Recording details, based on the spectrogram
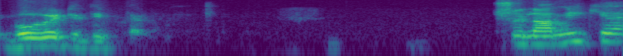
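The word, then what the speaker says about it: tsunami: ये जो है टी साइलेंट होता है, तसुनामी लिखाता है वो, है ना। और जापानी शब्द, जापानी भाषा में तसुनामी लिखाता है, लेकिन टी जो है साइलेंट हो जाता है, इसलिए इसे हम लोग सुनामी कहते हैं।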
